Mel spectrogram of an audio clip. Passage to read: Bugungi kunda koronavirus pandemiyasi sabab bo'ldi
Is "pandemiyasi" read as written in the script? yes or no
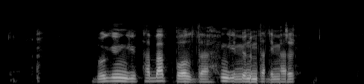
no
